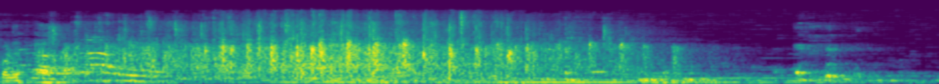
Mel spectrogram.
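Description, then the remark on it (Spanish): An audience claps steadily for several seconds for a sister of the church who is coming forward, a dense crackle of many hands with a few faint laughs mixed in, before the applause tapers off and a voice begins to speak. “Denle un aplauso a la hermana.”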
